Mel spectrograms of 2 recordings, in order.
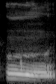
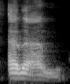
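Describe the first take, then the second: First: It is said as one connected hum. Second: It is said as two separate letter names. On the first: The speaker calls it wrong. "it does read mm, if you connect the two M's" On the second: The speaker calls it right. "perhaps M M is a more appropriate way of pronouncing it"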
